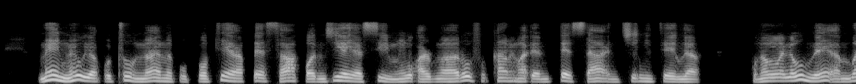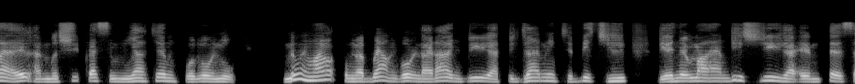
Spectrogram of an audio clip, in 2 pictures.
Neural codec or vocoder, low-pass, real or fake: codec, 16 kHz, 0.5 kbps, FreqCodec, larger model; 7.2 kHz; fake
